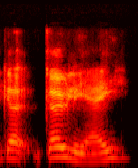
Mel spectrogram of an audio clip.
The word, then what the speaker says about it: Gaulier: How do you say Gaulier?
